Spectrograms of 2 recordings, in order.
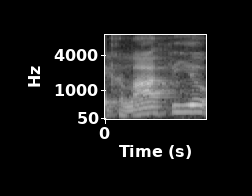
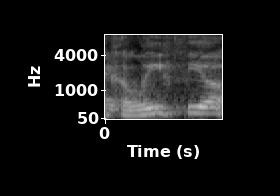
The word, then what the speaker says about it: Calafia: You can say Calafia, or you can say Calafia, or you can say Khalifa, like Wiz Khalifa. However you want to enunciate or pronounce the goddess name, but she was a real goddess that actually existed.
